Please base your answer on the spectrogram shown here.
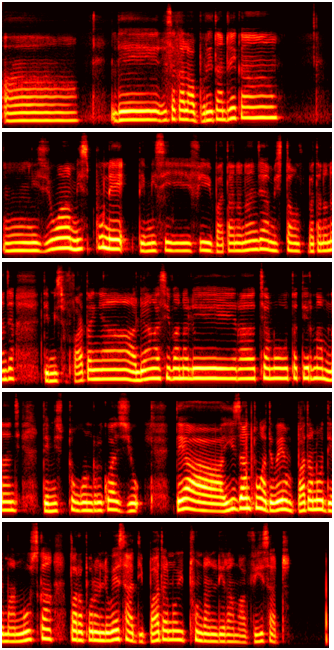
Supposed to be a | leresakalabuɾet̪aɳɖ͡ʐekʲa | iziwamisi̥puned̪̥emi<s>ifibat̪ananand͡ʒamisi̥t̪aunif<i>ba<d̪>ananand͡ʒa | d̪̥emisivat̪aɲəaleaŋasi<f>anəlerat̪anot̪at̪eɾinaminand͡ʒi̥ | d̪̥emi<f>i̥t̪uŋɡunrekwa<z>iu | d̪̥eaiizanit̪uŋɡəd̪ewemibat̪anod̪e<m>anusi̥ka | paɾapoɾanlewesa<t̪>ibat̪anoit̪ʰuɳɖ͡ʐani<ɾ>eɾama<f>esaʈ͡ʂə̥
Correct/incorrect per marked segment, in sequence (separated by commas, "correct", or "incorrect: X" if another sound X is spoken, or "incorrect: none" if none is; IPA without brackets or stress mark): correct, correct, incorrect: t̪, incorrect: v, incorrect: s, correct, correct, incorrect: d̪, incorrect: l, incorrect: v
